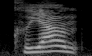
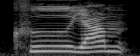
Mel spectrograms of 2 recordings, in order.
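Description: First: The first syllable ku is said lightly. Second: The first syllable ku is said strongly. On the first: The speaker calls it right. "くを軽く発音すると発音しやすいかもしれません" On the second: The speaker calls it wrong. "くやんではなくて"

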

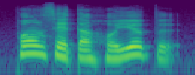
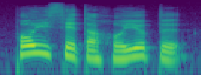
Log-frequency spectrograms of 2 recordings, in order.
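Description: First: The first word ends with an n sound. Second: The first word ends with a y sound.

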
